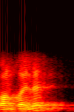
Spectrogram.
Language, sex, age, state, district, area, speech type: Odia, male, 60+, Odisha, Angul, rural, conversation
